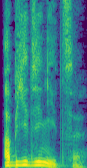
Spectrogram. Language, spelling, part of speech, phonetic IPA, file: Russian, объединиться, verb, [ɐbjɪdʲɪˈnʲit͡sːə], Ru-объединиться.ogg
- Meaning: 1. to join hands, to unite, to combine, to amalgamate 2. passive of объедини́ть (obʺjedinítʹ)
